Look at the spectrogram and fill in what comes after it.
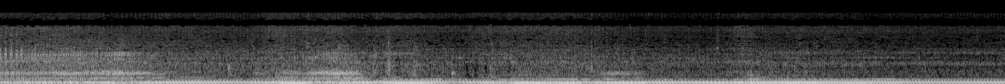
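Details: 65-plate Vauxhall Astra J VXR, pulling off with steering slightly turned: low engine pull with intermittent creaks and knocks every couple of seconds; CV joints and steering pump replaced without effect, cured by changing the gearbox oil.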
